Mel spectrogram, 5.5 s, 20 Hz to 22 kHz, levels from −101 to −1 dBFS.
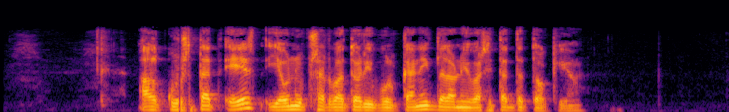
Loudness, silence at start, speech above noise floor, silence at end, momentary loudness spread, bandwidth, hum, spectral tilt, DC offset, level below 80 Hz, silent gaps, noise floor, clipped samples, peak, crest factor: -18 LUFS; 0.75 s; 60 dB; 1.1 s; 8 LU; 8.2 kHz; none; -5.5 dB/octave; under 0.1%; -52 dBFS; none; -78 dBFS; under 0.1%; -2 dBFS; 18 dB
